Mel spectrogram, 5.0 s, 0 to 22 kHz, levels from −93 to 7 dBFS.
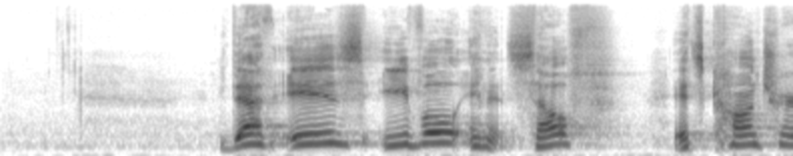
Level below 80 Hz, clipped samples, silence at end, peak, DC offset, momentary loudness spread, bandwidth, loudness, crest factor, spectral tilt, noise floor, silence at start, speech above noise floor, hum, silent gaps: -88 dBFS; under 0.1%; 0 s; -8 dBFS; under 0.1%; 9 LU; 19.5 kHz; -27 LUFS; 22 dB; -2 dB/octave; -66 dBFS; 1.35 s; 39 dB; none; none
